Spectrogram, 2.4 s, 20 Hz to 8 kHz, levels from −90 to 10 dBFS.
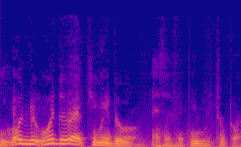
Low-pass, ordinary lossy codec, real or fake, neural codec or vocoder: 7.2 kHz; MP3, 64 kbps; fake; codec, 16 kHz, 1 kbps, FreqCodec, larger model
